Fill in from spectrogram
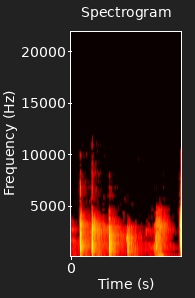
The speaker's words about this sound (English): and we'd flopped in the squad room when Chief Backstrand's door opened.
